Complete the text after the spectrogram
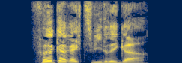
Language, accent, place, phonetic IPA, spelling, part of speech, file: German, Germany, Berlin, [ˈfœlkɐʁɛçt͡sˌviːdʁɪɡɐ], völkerrechtswidriger, adjective, De-völkerrechtswidriger.ogg
- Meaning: inflection of völkerrechtswidrig: 1. strong/mixed nominative masculine singular 2. strong genitive/dative feminine singular 3. strong genitive plural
